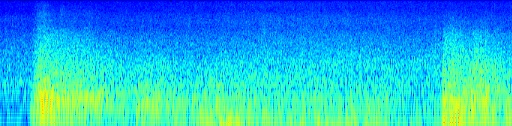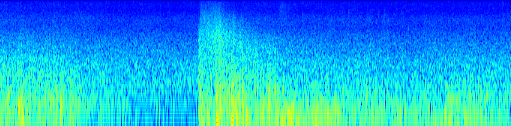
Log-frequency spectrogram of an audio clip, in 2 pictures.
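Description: A heavy thunderstorm with a sudden downpour: a steady, dense roar of pouring rain, broken by three loud thunder cracks that rumble on for several seconds. No one speaks.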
